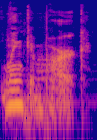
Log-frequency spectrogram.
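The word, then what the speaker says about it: Leakin Park: a word here about Lincoln Park it's actually spelled leak Park l e a k i n but almost everyone in Baltimore pronounces it Lincoln Park it's huge over a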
